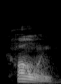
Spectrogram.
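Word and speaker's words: Coen: yeah, Cohen, That's yeah, how it's pronounced.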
